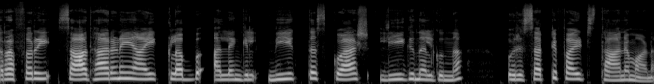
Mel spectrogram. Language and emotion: Malayalam, neutral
